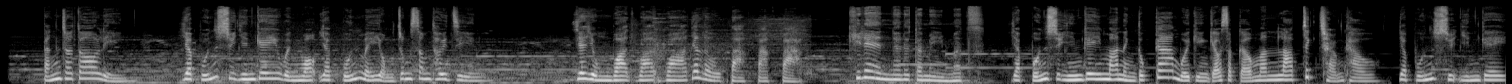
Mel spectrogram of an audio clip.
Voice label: TVC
